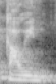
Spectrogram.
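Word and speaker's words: kahwin: মানে হল বিবাহ হ্যা কাউন মানেও কিন্তু বিয়ে ভাই এখানে দেখুন উচ্চারণটা লিখছে কিরকম মালয়েশিয়ান ভাষায় কিন্তু এভাবেই লেখা হয় সাধারণত কাউন কাহন তবে এই হটাকে ওরা বেশিরভাগ ক্ষেত্রে উচ্চারণ না করে বলে কাউন মানে বিয়ে নিলাই নিলাই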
